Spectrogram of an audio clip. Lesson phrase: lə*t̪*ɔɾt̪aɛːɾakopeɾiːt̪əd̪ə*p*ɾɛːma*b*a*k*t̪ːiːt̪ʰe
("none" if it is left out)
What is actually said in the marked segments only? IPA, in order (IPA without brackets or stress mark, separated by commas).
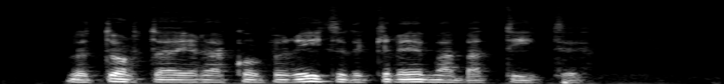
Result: t̪, k, b, none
